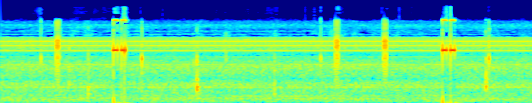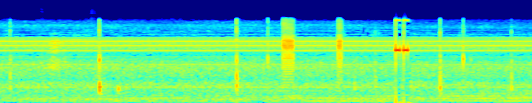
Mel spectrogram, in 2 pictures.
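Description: Laser speed gun firing at a car: a steady high electronic tone, with short sharp beeps and clicks over it. The three loudest beeps come about a second in, near the middle and near the end, in line with three laser shots.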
